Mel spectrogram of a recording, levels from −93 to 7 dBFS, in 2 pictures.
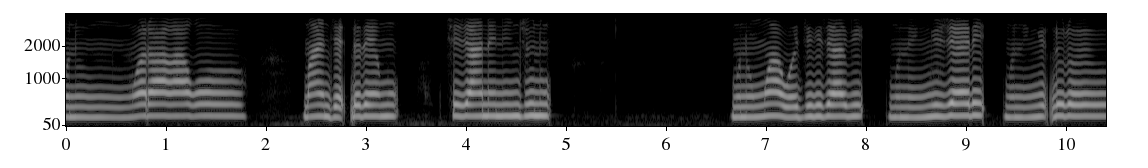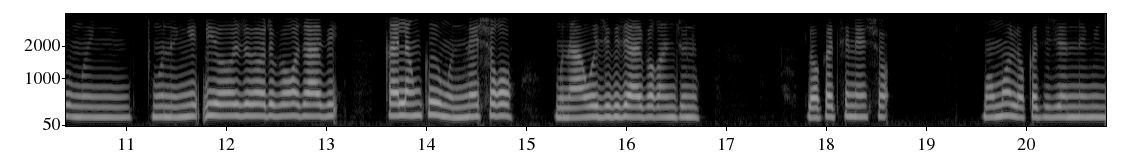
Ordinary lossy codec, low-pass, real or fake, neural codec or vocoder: none; 3.6 kHz; real; none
